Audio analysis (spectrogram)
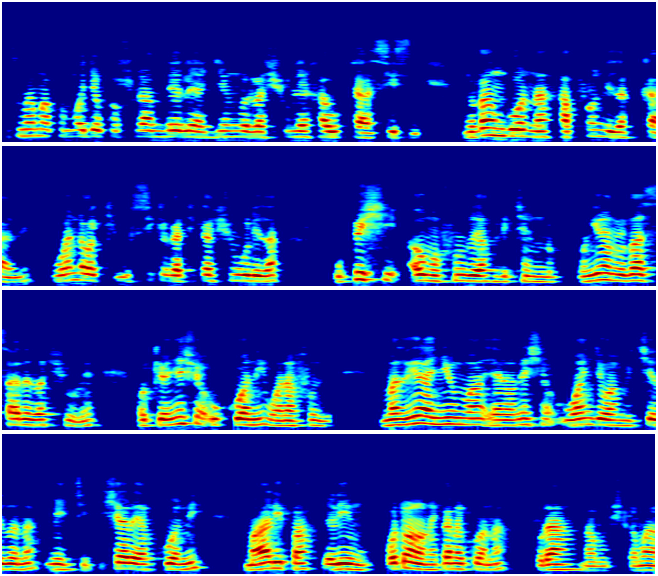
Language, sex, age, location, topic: Swahili, male, 25-35, Nairobi, education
